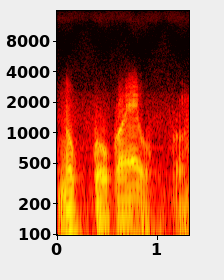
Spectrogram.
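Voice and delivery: very soft, low undertone; hushed. Acted. Checking whether the old woman sleeps, hushed. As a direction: keep it down, barely audible.

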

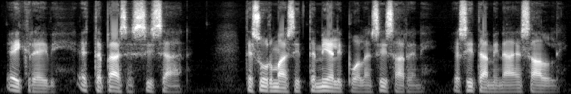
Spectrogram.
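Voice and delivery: usual speaking voice

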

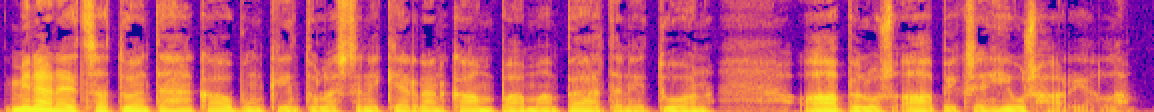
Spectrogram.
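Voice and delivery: usual speaking voice

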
